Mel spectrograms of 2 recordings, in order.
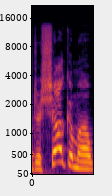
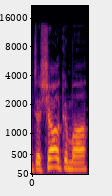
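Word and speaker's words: Doshaguma: sessions next we have daguma or Das Shaga which is actually the correct way to say it I've actually seen a few comments roast in Paradise for saying Daga but that's how it's actually said in game and by the developers so listen to this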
